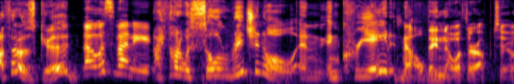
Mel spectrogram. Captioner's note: sarcastically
